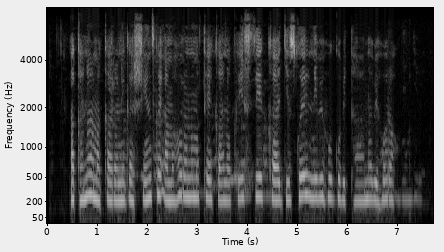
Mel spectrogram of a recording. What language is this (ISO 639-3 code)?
kin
